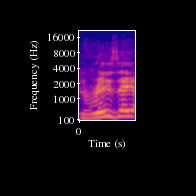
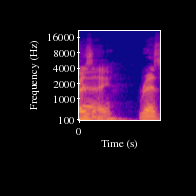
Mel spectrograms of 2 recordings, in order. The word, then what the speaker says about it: Reze: It's closer to the Japanese name. pronunciation of the name. Yeah. Reze.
